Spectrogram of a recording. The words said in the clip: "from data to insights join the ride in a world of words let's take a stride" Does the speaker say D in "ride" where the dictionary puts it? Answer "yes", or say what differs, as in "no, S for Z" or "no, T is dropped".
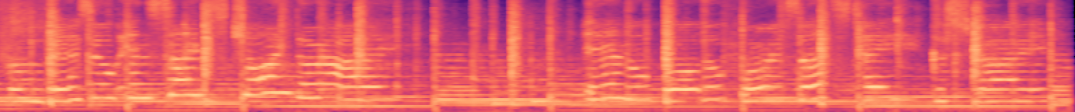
no, D is dropped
